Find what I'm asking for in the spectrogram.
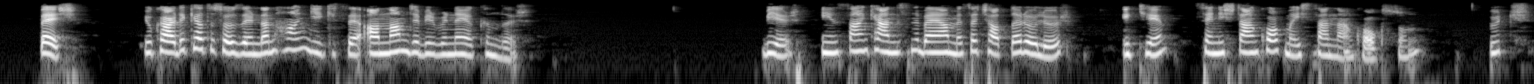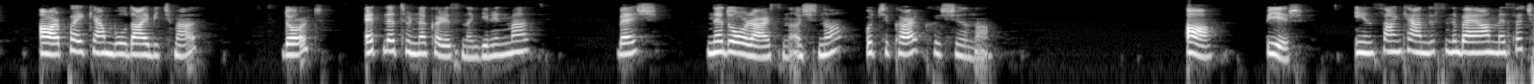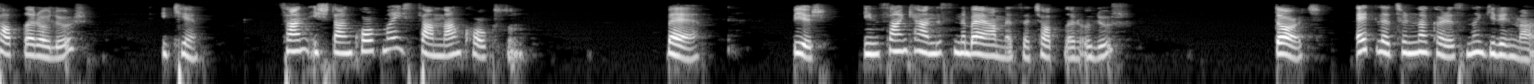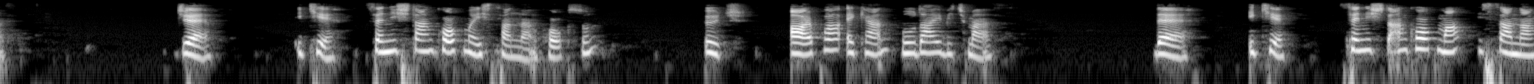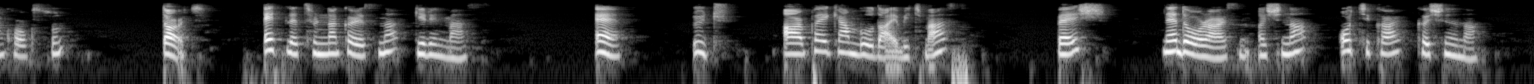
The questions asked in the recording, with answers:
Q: Yukarıdaki atasözlerinden hangi ikisi anlamca birbirine yakındır?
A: E. Arpa eken buğday biçmez.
